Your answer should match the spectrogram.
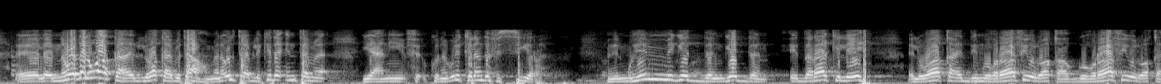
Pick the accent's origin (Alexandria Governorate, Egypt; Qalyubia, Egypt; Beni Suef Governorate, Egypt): Beni Suef Governorate, Egypt; Beni Suef; انا من مصر من بني سويف من حي الازهري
